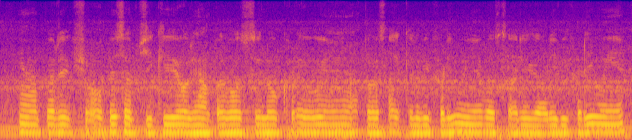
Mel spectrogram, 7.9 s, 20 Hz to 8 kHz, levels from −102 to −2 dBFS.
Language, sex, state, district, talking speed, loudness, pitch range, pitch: Hindi, male, Bihar, Jamui, 230 wpm, -15 LUFS, 120-130 Hz, 125 Hz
